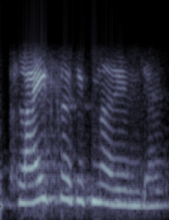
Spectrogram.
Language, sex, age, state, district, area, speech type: Hindi, female, 18-30, Bihar, Begusarai, urban, conversation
